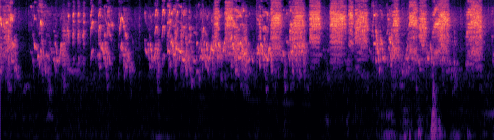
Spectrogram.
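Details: Pet budgerigars playing and eating chatter in rapid high warbles and chirps, joined near the end by a short lower squawk and some soft thuds.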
